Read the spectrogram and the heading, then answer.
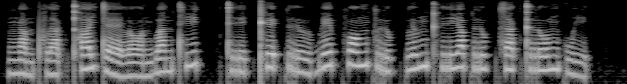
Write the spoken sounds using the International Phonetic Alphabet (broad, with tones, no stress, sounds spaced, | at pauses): ŋ a˨˩ m pʰ l a˨˩ k̚ tʰ a˥˩ j t ɛː˨˩ l ɔː˩˦ n b a˧ n tʰ i˥˩ t̚ | t r i˨˩ t̚ kʰ e˦˥ ʔ p r ɯː˩˦ b eː˦˥ p̚ f ɔː˦˥ ŋ k r u˨˩ k̚ p l ɯ˥˩ ŋ kʰ r i˥˩ a̯ p r u˥˩ k̚ s a˥˩ k̚ t r oː˥˩ ŋ k w i˨˩ t̚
